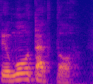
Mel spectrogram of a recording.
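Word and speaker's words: 毛沢東: Mao Zedong, we call it Mo Takto. So Chinese character, of course they have their own, and Japan has our own to pronounce.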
